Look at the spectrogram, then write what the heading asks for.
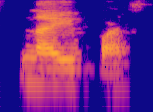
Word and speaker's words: NIPAS: So, ang NIPAS, ang iba, ang pronunciation nila is NIPAS.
